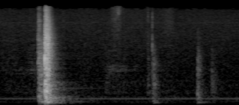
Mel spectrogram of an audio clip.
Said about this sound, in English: Hold on. Let me close the door.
